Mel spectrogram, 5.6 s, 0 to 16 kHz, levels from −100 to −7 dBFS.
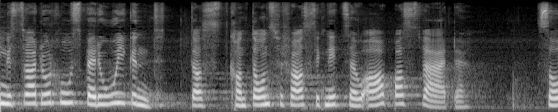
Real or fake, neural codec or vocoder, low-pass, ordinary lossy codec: real; none; 14.4 kHz; AAC, 64 kbps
